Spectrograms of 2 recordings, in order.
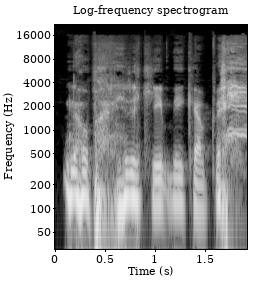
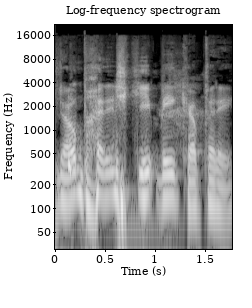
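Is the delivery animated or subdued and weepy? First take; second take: subdued; animated. First: It is said softly, subdued and weepy. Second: It is said in a lively, animated way.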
